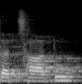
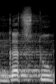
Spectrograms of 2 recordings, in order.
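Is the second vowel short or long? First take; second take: long; short. First: The second syllable has a long vowel. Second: The second syllable has a short vowel. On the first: The speaker calls it wrong. "बोल देते हैं गच्छातु" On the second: The speaker calls it right. "जैसे गच्छतु को"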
